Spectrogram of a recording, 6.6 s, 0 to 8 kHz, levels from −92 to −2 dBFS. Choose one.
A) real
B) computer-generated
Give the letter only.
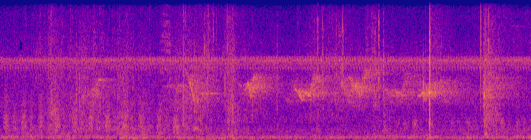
A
